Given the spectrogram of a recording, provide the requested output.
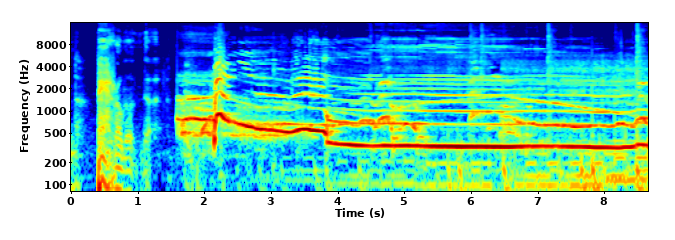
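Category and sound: animal, dog howling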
